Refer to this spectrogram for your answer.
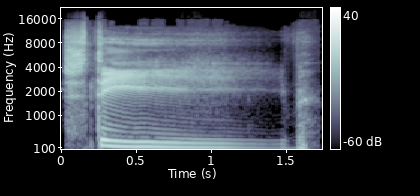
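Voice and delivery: "Steve" with one long, stretched-out vowel; drawn-out name. Pretend. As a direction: hold the E in "Steve" low and long. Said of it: "his name with four E's".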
